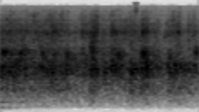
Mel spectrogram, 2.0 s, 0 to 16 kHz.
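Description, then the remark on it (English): Steady audience applause at a storytelling event, welcoming to the stage a speaker who has been in media 25 years: a dense, even wash of many hands clapping at once, sustained and fairly loud for the whole stretch with no voices standing out. “So give it up for Kris Sims, who's been in media 25 years.”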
